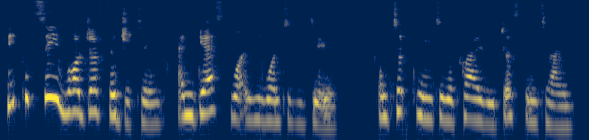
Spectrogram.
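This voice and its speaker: A woman reading a children's story aloud in an expressive narrating style. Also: mid-range voice, normal speed, breathy edge, rough recording. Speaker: storybook reader.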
